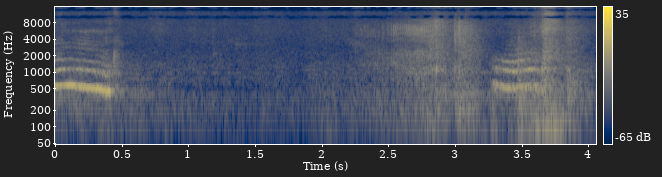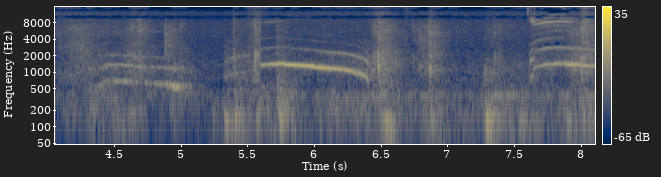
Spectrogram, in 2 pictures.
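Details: Domestic mother cat, reunited with the father cat after living apart, meowing to him while carrying a kitten to him; several short arched meows, some high and brief, one longer falling call near the middle, with soft indoor rustling between.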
